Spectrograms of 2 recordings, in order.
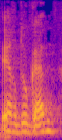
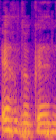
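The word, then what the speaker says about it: Erdoğan: réserve, hein, et ensuite, bon, c'est Erdogan. Je sais que je l'ai déjà entendu, c'est Erdogan, et c'est important peut-être de le prononcer correctement.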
